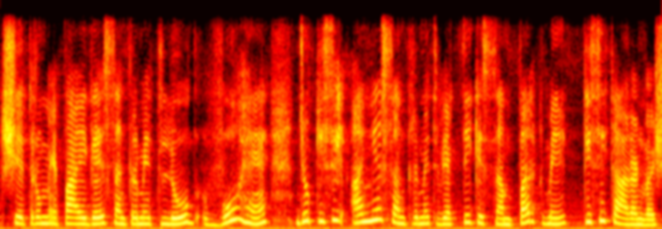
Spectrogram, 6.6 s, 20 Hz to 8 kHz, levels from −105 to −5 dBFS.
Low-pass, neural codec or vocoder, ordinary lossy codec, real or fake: 7.2 kHz; codec, 44.1 kHz, 7.8 kbps, Pupu-Codec; none; fake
